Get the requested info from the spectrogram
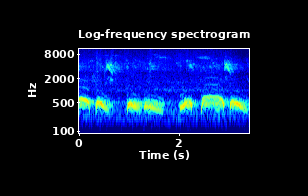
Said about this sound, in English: Now let's contrast those with a couple of easier ones, the wood pigeon and the gentle collared dove. The wood pigeon's deep and lowing song is heard almost everywhere.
